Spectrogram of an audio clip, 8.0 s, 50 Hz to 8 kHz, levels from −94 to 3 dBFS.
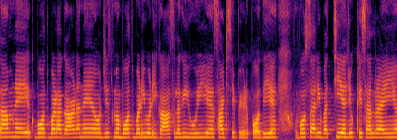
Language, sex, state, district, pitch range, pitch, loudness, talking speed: Hindi, female, Uttarakhand, Tehri Garhwal, 225-240 Hz, 235 Hz, -15 LUFS, 180 wpm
